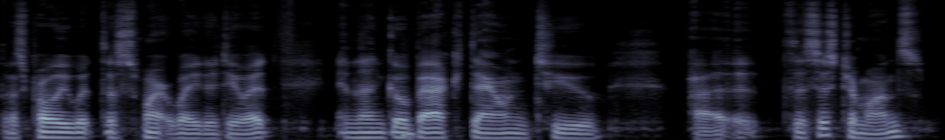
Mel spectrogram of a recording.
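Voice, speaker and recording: A man's voice: low-pitched, steady tone, normal speed, no echo, studio quality. A man streaming casual ASMR chat about video games, rambling and hesitant as he trails off and corrects himself.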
